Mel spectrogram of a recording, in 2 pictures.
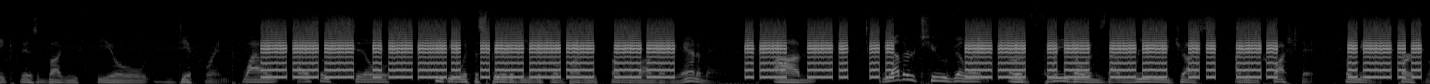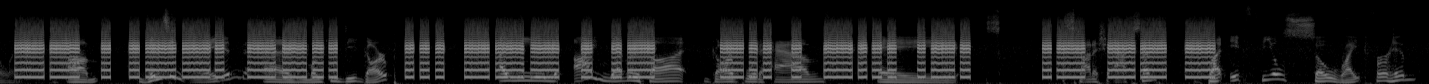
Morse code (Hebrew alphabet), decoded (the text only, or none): הפעם אני מאמין למופז שהוא דובר אמת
